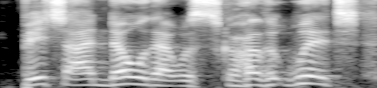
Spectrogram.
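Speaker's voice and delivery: retelling an irritated comeback in the cinema; retold pissed snap. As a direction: snap it back at the girl, half-joking. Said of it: "I have never been so pissed in my life".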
